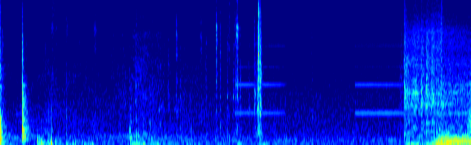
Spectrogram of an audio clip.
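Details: Ford Ranger after battery replacement, old battery having strained on morning starts: a few chimes, then a short crank and the engine catches right away into a steady run, no dragging starter.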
